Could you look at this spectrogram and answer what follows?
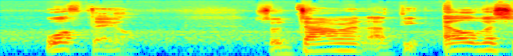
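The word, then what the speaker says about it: Wharfedale: good good best friend darren at elvis in wolfdale or yeah wolfdale fan club okay i'm going to spell that to you because i'm i'm not i'm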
